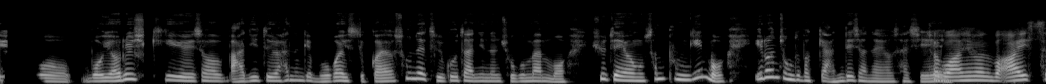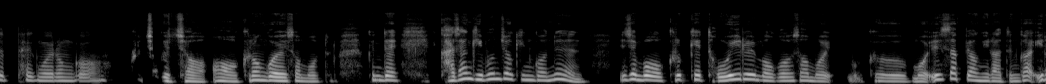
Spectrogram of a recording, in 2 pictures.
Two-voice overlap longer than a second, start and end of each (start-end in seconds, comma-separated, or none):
none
